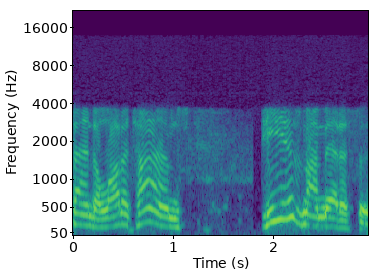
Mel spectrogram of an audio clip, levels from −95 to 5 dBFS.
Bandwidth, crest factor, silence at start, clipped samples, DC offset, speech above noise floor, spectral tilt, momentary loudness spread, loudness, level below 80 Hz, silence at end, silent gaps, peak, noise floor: 4.1 kHz; 14 dB; 0 s; under 0.1%; under 0.1%; 30 dB; -8 dB/octave; 4 LU; -18 LUFS; -56 dBFS; 0 s; none; -4 dBFS; -47 dBFS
